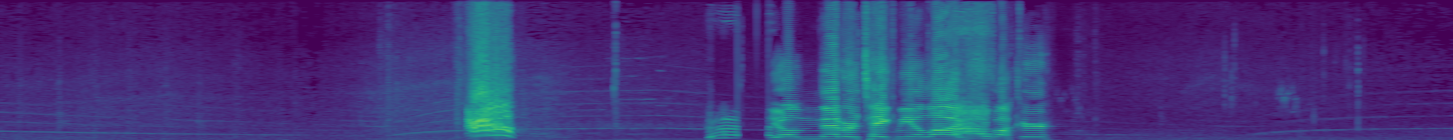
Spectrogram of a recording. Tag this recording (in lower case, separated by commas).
speech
